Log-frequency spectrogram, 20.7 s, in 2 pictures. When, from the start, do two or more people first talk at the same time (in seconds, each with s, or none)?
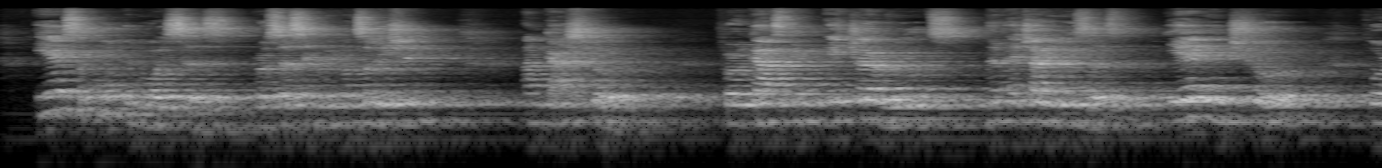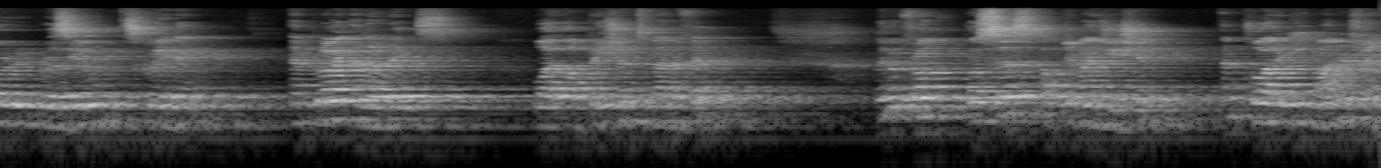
none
